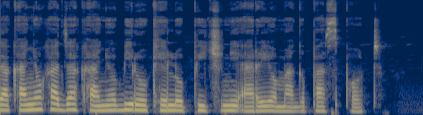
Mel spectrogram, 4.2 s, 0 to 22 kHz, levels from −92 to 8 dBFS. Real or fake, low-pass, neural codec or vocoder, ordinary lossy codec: real; none; none; none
